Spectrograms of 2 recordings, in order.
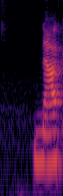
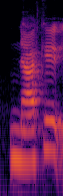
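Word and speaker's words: nakke: you say it because Naka it's like you don't really pronounce the k as much it's not as yeah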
